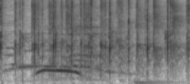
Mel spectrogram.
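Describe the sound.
An audience applauds with steady, crisp clapping that continues throughout, mixed with a few cheering voices and a brief rising-and-falling whoop early on.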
